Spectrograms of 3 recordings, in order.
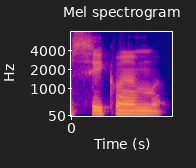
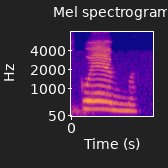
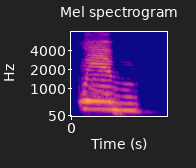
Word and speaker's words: Sequim: Yeah, from Sequim, Washington. – Okay. Man, a lot of people pronounce it Sequim, but it's Squim. – Swim. – Squim.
